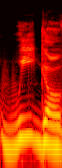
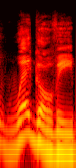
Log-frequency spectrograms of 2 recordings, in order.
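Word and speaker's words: Wegovy: Remember we uh we realized like three weeks ago that it's pronounced Wiggoi because they have a commercial now. We go. We go. I thought it was just WGO, but it's it's we go.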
